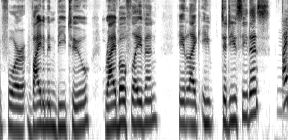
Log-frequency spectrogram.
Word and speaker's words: riboflavin: You've got riboflavin." He said riboflam or riboflam or some weird. He didn't even pronounce the V at It all.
